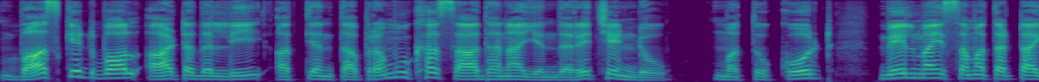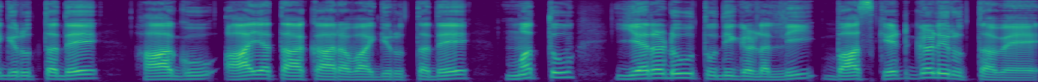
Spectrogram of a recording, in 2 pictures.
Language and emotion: Kannada, neutral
